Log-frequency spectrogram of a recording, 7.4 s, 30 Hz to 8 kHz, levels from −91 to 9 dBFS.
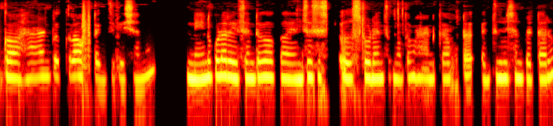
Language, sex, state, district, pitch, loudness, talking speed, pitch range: Telugu, female, Andhra Pradesh, Anantapur, 250 Hz, -14 LUFS, 130 wpm, 245-265 Hz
